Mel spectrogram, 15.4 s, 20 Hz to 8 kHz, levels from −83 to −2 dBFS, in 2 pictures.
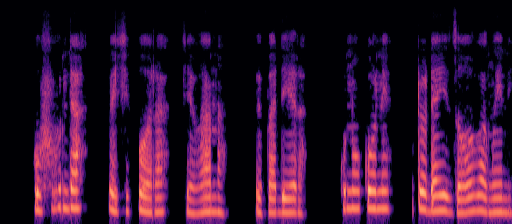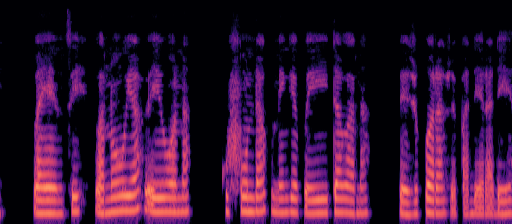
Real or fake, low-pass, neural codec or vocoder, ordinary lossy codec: real; 7.2 kHz; none; Opus, 64 kbps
